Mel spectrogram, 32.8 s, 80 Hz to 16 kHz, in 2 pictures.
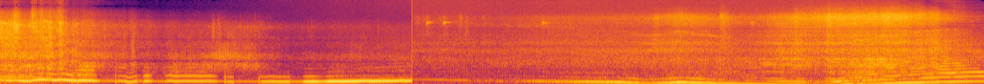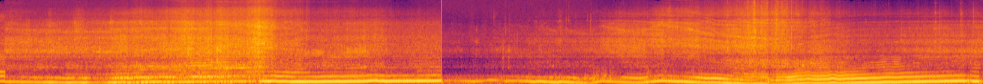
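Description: Peugeot 206 rally car driven hard, its engine revving up and down: the pitch drops as it brakes and shifts down, then climbs again on the throttle. Several passes are joined by abrupt cuts.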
